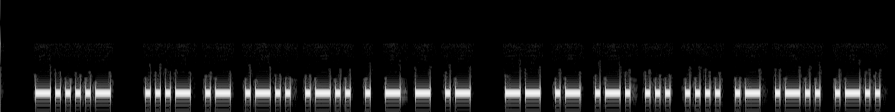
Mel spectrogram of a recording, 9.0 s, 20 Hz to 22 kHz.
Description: Morse code, heard as a keyed tone, about 24 wpm, 600 Hz. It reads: - VALLETTA MARSHALL
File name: CW / Practice / NationalCapitals24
